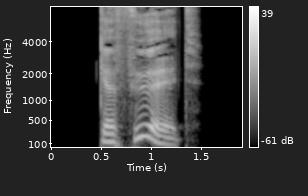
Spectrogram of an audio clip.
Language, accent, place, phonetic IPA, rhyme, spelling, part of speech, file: German, Germany, Berlin, [ɡəˈfyːlt], -yːlt, gefühlt, verb, De-gefühlt.ogg
- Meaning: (verb) 1. past participle of fühlen 2. perceived; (adverb) Used to mark a proposition as being purely based on one's subjective perception and likely exaggerated for emphasis; it feels as though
